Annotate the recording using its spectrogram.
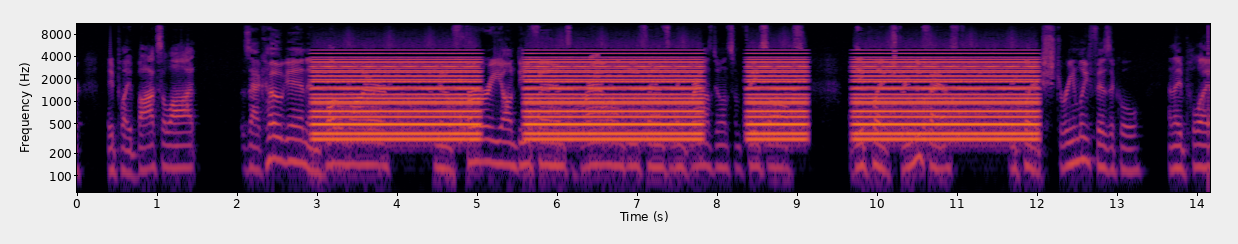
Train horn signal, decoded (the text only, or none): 2 long, 1 short, 1 long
